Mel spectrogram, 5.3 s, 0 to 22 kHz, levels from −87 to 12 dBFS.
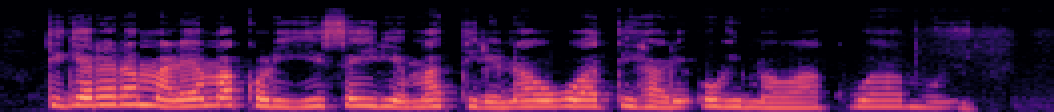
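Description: No technical faults are audible anywhere in the speech.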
